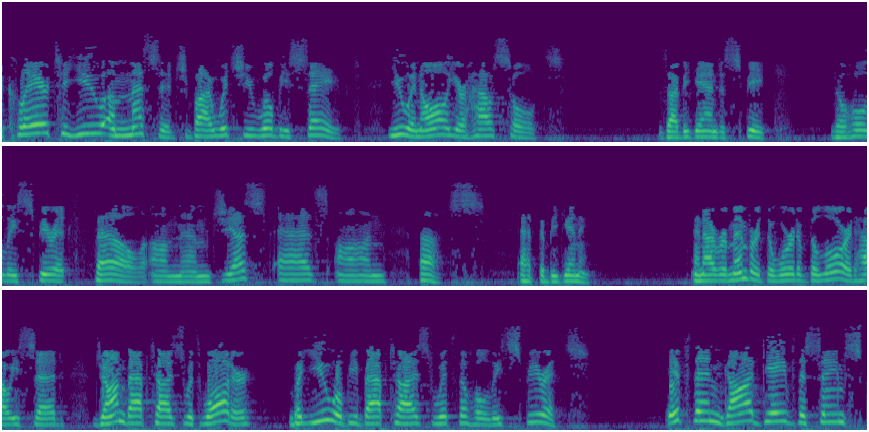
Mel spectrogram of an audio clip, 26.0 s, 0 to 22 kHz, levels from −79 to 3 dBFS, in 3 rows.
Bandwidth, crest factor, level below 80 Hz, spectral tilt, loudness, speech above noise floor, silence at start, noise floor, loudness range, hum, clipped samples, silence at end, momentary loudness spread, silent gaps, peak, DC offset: 7.4 kHz; 16 dB; -52 dBFS; -5 dB/octave; -24 LUFS; 38 dB; 0 s; -61 dBFS; 7 LU; none; under 0.1%; 0.05 s; 10 LU; none; -8 dBFS; under 0.1%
